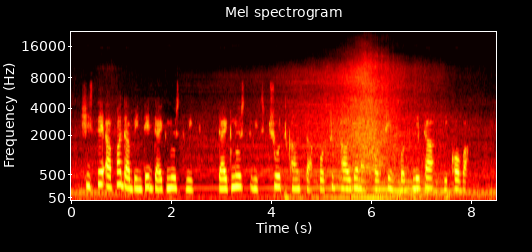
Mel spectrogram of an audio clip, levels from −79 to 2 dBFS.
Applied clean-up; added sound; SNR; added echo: none; Motorcycle; 11 dB; none.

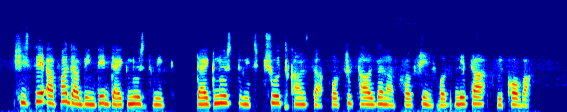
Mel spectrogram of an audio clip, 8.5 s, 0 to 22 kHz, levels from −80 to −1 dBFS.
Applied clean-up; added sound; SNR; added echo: neural mask model Resemble Enhance denoiser.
